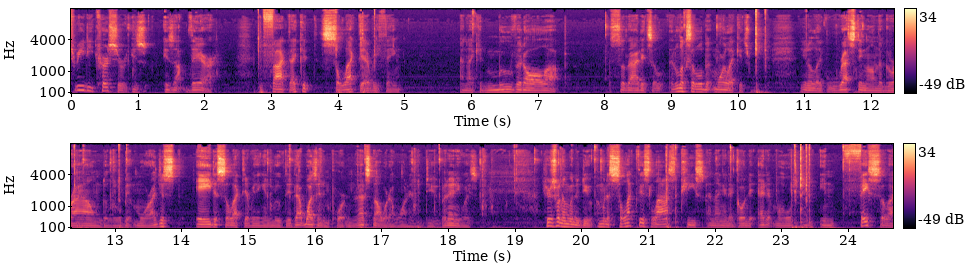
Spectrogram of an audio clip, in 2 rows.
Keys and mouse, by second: 2.9 a, 4.0 a, 4.4 a, 6.0-7.9 drag, 9.3-10.3 drag, 10.3 a, 13.3-15.0 middle drag, 15.7 middle click, 20.2-21.4 drag, 21.4 Tab, 23.3 ctrl+Tab.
